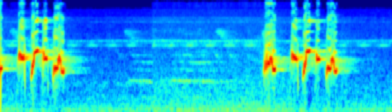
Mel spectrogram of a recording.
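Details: 'Rik' song of a red-whiskered bulbul, sung to fire up other bulbuls; two crisp phrases of four or five rapid, rising-falling chirps, separated by a two-second near-silent gap.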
